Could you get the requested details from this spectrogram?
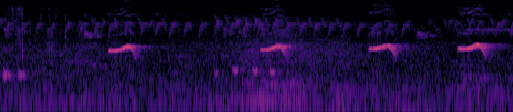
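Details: A quail, heard but unseen, perched near a tree, gives a clear single note that rises then slides down, about every two and a half seconds. It stops and restarts among another bird's calls, steady insect chatter and distant birds.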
